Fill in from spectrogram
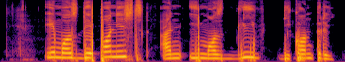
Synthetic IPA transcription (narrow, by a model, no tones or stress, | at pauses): imɔstbipɔniʃtʔãnimɔstliv | dikɔ̃ntɹi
